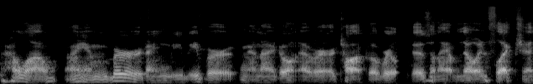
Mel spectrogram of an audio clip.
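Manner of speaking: very low, soft, deep bottom-of-range voice. Imitating how a talking bird sounds: imitating a bird's low flat tone. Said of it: "lowers it into that really low, like, flat tone".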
